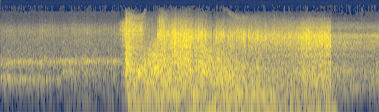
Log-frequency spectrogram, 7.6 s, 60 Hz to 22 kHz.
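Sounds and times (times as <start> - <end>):
bombs dropped from an aircraft exploding: 2.5 - 6.7.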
